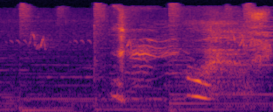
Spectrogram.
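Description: A cat meowing, short falling calls in the second half, over soft background music.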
